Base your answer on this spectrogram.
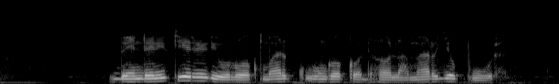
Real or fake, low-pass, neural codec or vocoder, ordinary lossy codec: fake; 7.2 kHz; codec, 16 kHz, 16 kbps, FunCodec, trained on LibriTTS, 50 frames a second; none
